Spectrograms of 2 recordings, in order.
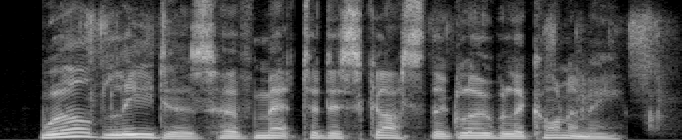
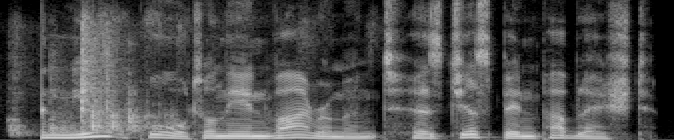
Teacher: have and has and been are always weak, or almost always weak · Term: weak forms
